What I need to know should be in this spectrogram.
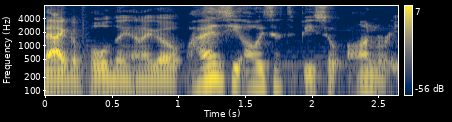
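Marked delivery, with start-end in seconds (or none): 1.0-2.7 quiet muttered whisper. Speaking in character, really to a bag of holding: whispering to oneself. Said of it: "I whisper to myself".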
